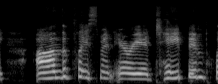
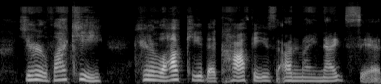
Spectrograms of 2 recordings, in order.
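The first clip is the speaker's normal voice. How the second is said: muttering under breath, lower; 7 semitones lower, 3 dB quieter than usual. Retelling a remark made one morning: imitating muttering under breath. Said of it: "under my breath, I go".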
